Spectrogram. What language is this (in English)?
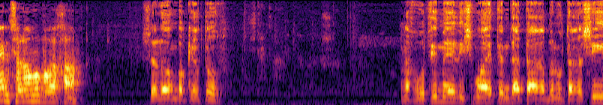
Hebrew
